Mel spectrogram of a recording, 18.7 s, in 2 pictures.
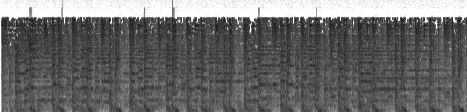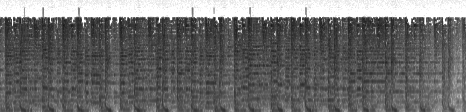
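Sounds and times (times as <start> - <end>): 
Turkish music: 0.0 - 18.6.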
